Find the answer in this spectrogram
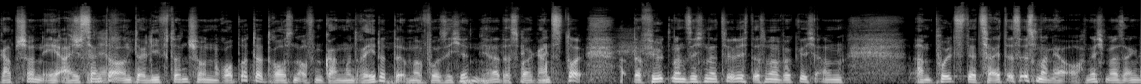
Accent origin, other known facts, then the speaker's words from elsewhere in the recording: Berlin, Germany; Ich komme aus Berlin, wo wir jetzt auch sitzen. Bin in Ost-Berlin aufgewachsen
